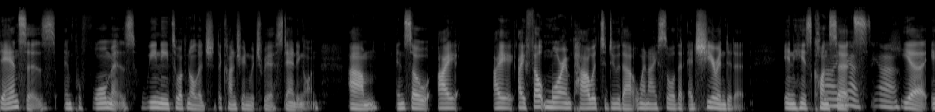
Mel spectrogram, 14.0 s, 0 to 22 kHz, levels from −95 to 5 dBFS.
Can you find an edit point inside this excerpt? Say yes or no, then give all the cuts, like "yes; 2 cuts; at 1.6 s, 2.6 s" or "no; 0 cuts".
no; 0 cuts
